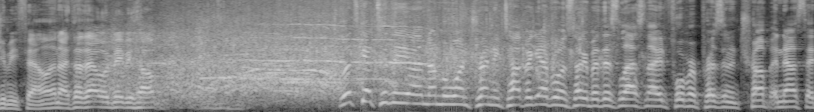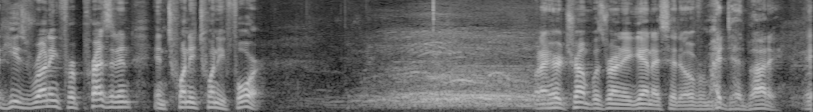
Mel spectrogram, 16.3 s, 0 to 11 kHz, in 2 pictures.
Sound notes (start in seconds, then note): 0.9 cheers and applause; 11.7 audience "Oohs"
